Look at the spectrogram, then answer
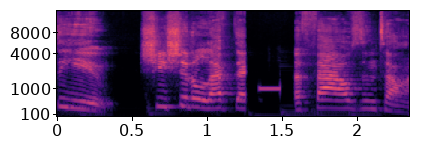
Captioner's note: beep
